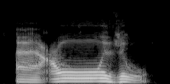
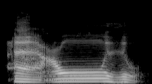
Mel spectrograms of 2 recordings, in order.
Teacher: Au a-nya jangan au jangan dipanjangin. Hamzah itu punya sifat namanya syiddah. Syiddah itu kuat ya sehingga bacaannya tidak boleh diayun.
